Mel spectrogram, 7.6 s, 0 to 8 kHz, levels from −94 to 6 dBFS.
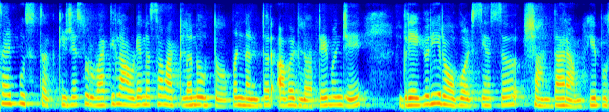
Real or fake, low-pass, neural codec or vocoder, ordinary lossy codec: fake; 7.2 kHz; codec, 16 kHz, 2 kbps, X-Codec, HuBERT features, trained on general audio; none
